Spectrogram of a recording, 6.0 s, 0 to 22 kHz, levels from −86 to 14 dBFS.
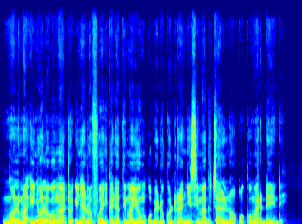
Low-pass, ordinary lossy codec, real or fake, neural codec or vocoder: none; none; fake; vocoder, 44.1 kHz, 128 mel bands, Pupu-Vocoder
